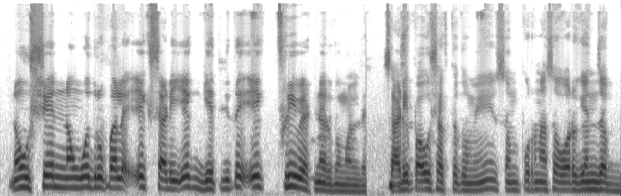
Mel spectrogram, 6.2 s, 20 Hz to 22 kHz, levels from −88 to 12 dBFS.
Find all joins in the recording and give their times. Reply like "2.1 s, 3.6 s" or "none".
3.7 s

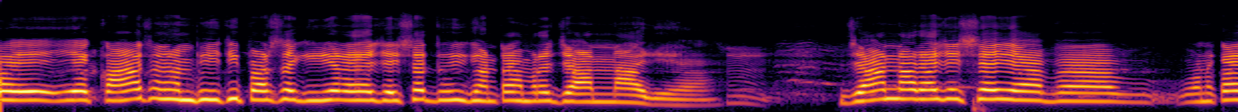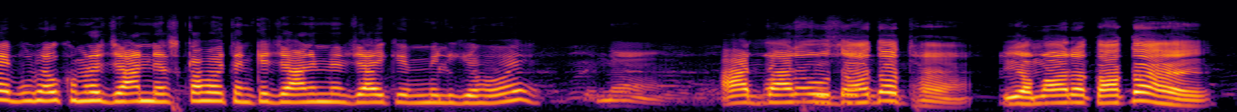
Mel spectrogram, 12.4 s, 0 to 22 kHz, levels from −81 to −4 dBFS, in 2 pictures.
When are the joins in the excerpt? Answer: 10.3 s

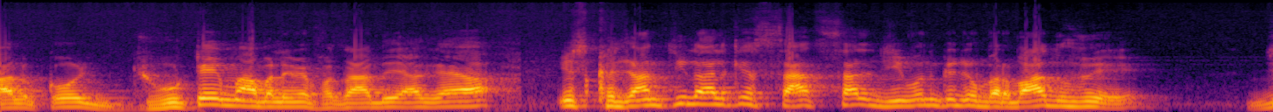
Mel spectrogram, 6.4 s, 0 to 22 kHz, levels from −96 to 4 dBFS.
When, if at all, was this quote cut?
2.6 s

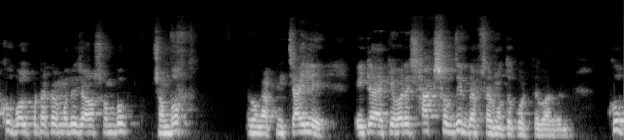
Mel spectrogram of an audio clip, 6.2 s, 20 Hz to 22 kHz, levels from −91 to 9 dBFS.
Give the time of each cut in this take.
none

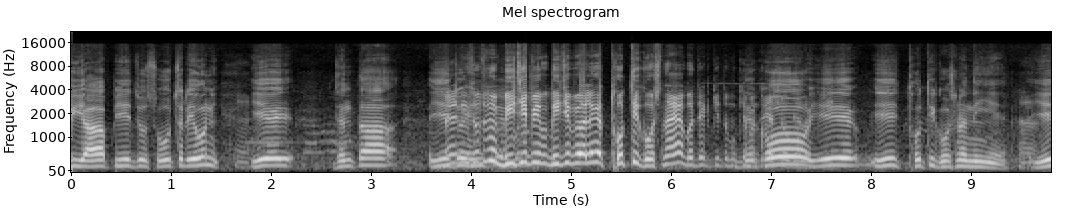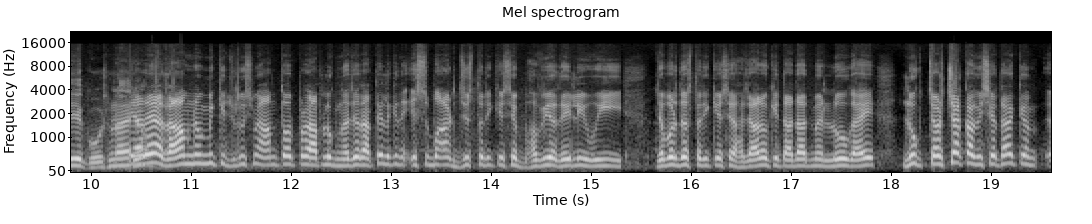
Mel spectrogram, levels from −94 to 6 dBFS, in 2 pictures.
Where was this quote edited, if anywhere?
10.4 s

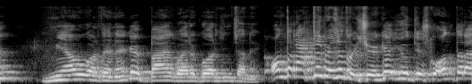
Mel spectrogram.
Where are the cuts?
2.6 s

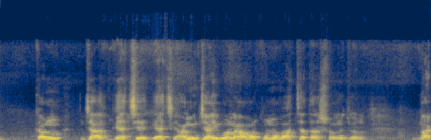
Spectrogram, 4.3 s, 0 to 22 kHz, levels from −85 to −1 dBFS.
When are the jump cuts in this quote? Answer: none

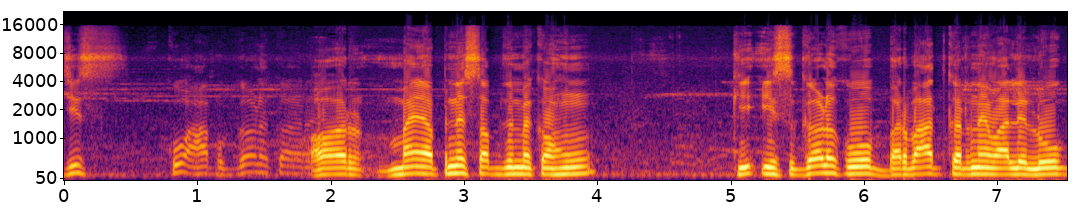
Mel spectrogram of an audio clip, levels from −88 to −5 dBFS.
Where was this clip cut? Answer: 1.6 s

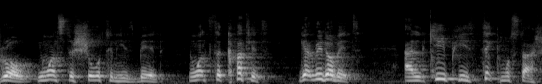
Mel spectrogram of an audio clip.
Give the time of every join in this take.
none

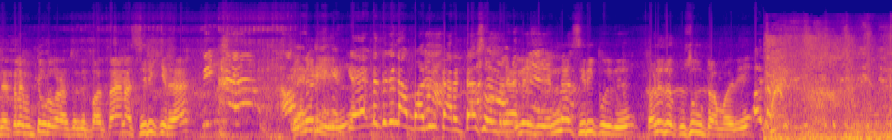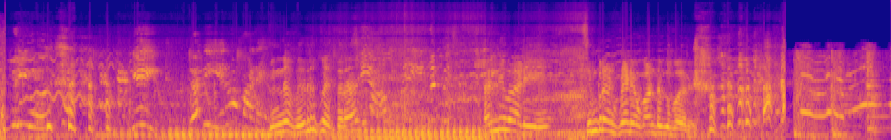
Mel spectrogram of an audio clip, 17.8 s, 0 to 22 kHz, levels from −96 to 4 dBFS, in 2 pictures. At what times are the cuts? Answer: none

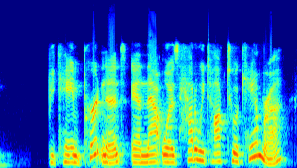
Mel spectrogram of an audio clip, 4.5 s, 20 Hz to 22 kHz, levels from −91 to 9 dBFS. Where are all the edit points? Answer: none

